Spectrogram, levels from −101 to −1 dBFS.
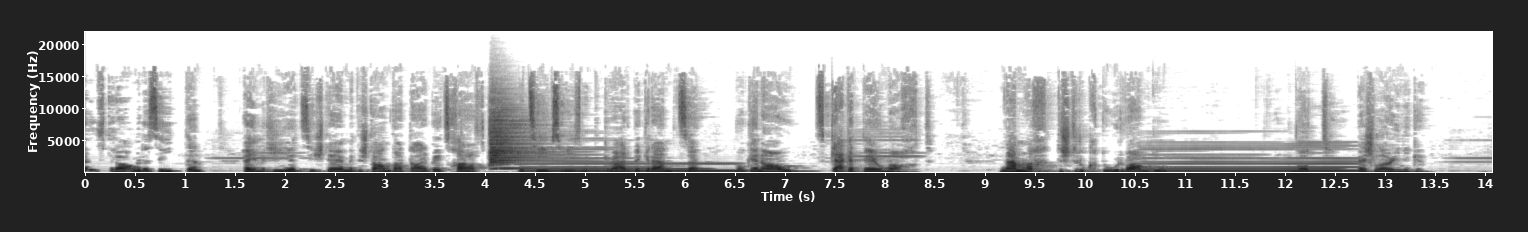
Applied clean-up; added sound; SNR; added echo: classical method Wiener filter.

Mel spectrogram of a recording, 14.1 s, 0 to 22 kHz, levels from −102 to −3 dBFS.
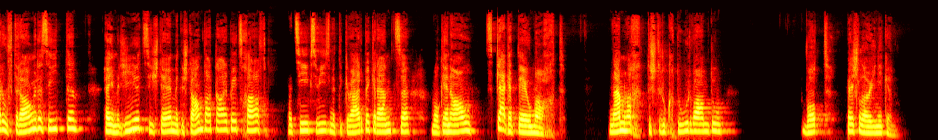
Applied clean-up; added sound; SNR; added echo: neural mask model Resemble Enhance denoiser.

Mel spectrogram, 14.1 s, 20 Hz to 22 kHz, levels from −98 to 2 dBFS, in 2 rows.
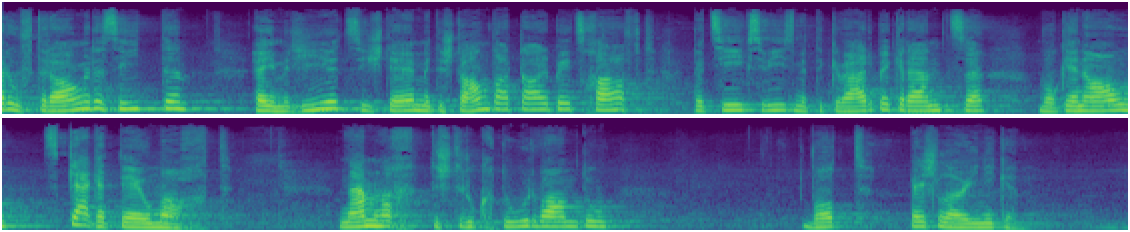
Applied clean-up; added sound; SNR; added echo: none; none; none; none.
